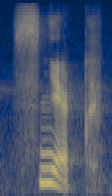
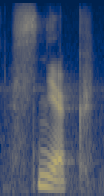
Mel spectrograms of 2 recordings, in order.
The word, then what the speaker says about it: снег: If you see G, this letter, this consonant G, in the end of any Russian word, you have to pronounce this G as K. Снег. Снег.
